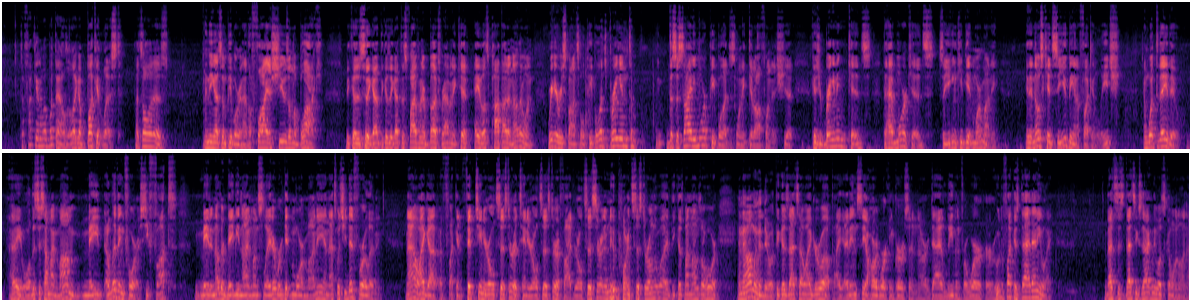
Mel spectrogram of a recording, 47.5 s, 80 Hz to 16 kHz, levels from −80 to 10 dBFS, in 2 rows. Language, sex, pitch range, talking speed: English, male, 110-140 Hz, 255 wpm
